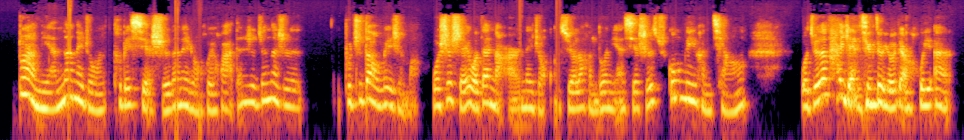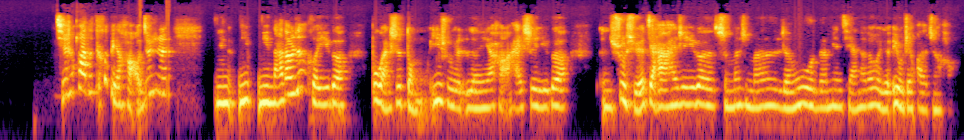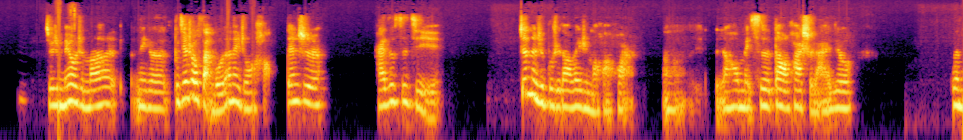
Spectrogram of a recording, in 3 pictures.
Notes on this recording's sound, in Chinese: 因为疫情原因，我们这期节目仍然采用了线上云录制的方式，希望音质的损失和小噪音不影响大家的总体收听体验，期待能早日回到面对面录制的日子～。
